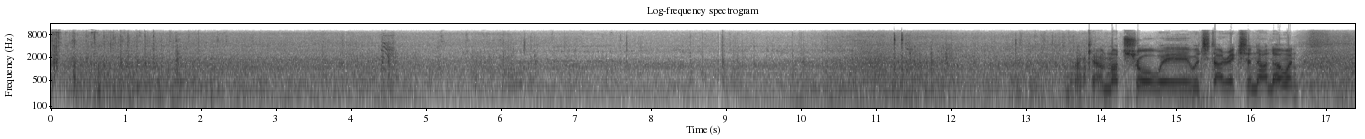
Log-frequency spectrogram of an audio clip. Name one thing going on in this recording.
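An open vehicle's engine rumbles steadily while driving.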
